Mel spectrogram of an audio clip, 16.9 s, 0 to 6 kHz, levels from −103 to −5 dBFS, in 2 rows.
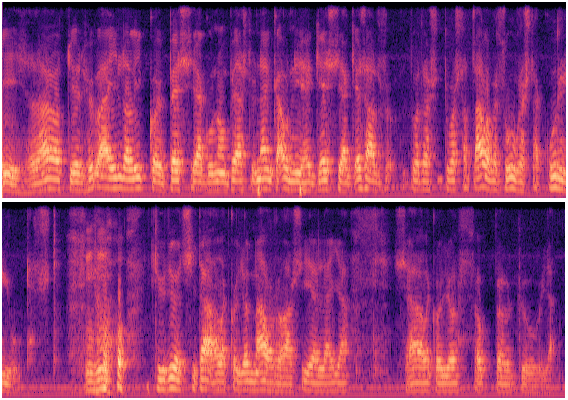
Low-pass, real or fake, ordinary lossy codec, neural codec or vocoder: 5.4 kHz; real; Opus, 64 kbps; none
